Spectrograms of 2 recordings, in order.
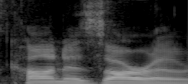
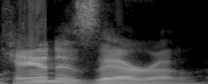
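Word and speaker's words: Canizaro: us beautiful beautiful and your name is kanazaro right because that's how I was pronouncing it uh Ken is Arrow canizero okay okay well now I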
